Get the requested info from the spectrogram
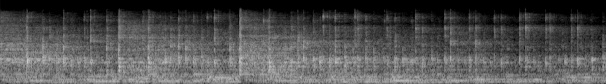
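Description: Jazz combo of vibraphone, piano, double bass and drums playing a blues, with the bass walking steadily underneath and a tap dancer's shoes adding a dense run of quick, sharp taps.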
